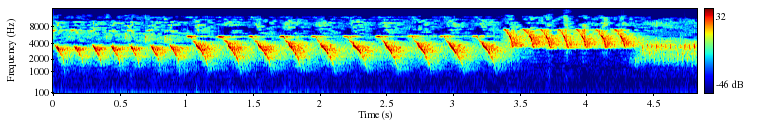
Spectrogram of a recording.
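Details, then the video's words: Canary song for readying breeding birds of both sexes. Slow, regular, rising-falling chopped syllables, about two per second, then a faster higher trill and a lower rolling phrase. "تغريد كناري لتجهيز الاناث وتجهيز الذكور canary singing"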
